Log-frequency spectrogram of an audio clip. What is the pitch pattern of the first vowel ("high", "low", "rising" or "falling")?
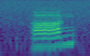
rising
